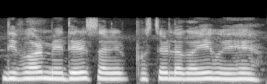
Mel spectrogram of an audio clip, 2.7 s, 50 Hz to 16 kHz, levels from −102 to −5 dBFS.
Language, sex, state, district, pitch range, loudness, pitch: Hindi, female, Arunachal Pradesh, Papum Pare, 215-230 Hz, -14 LUFS, 225 Hz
